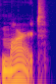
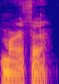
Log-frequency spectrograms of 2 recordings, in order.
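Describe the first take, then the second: First: The name ends without any final vowel. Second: The name ends with an added 'a' vowel. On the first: The speaker calls it right. "but I guess it's Mart" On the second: The speaker calls it wrong. "I definitely would have said Martha"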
